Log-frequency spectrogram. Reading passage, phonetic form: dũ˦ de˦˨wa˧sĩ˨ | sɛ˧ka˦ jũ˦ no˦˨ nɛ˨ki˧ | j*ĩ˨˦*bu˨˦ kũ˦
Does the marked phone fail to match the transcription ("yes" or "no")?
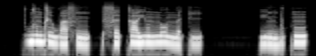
yes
